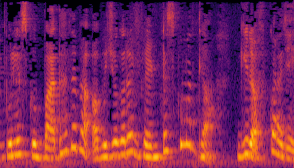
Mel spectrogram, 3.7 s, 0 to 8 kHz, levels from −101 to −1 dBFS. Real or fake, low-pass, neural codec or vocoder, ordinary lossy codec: real; none; none; none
